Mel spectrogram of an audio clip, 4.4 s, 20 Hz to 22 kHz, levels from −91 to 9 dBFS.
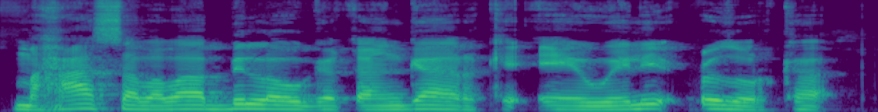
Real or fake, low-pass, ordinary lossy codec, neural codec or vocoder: real; none; none; none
